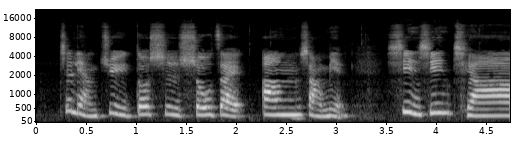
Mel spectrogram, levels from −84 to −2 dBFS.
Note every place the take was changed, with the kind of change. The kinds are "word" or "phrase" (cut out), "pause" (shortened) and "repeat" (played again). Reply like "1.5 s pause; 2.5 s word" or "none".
2.2 s pause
